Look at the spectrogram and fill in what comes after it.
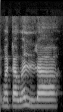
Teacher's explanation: یہاں پہ یا جو ہے وہ ایڈیشنل ہے، ہم یا کی کوئی ساؤنڈ نہیں نکالیں گے یہاں پر، لیکن لام کے اوپر کھڑا زبر ہے وہ اسے حروف مد بنا رہا ہے۔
